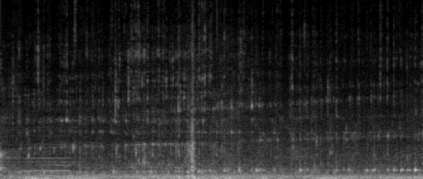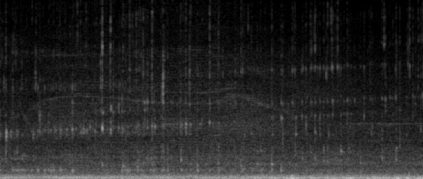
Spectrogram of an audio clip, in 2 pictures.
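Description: Coconut water pours and trickles steadily into a glass from a coconut opener, continuous and close, with faint clinks partway through.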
